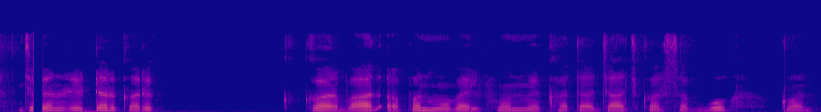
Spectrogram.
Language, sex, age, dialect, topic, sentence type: Chhattisgarhi, female, 25-30, Northern/Bhandar, banking, question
